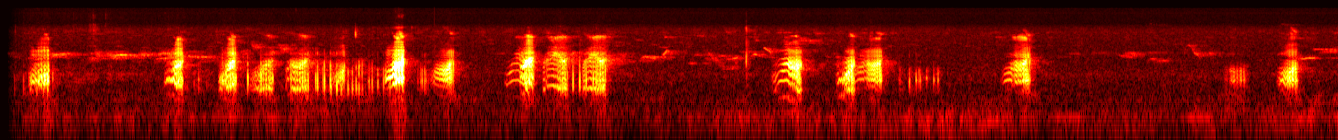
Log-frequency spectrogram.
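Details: Pool frogs (Pelophylax esculentus) croak in bursts of rapid, rattling pulses, the males' mating chorus during their mating ritual.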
